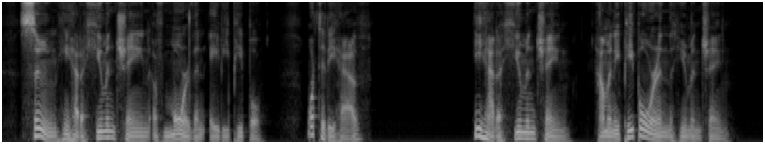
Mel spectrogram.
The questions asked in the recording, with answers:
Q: How many people were in the human chain?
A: More than 80 people were in the human chain.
